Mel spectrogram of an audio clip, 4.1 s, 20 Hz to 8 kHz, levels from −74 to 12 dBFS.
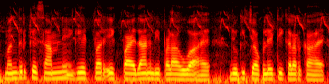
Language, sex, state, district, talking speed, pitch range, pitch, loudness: Hindi, male, Uttar Pradesh, Lalitpur, 245 wpm, 140-155 Hz, 150 Hz, -16 LUFS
